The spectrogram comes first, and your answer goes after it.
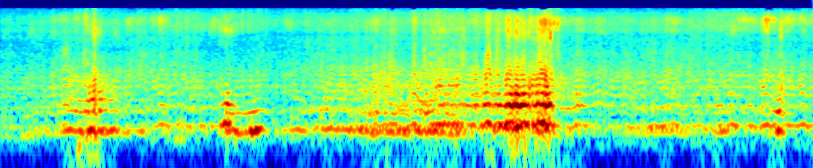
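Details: Natural buzzing of honey bees within the hive, a continuous low hum rich in overtones, rising into short louder surges around the middle as individual bees pass close.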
